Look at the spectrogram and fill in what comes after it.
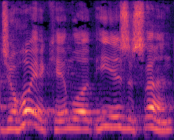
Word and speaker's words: Jehoiakim: All right, the first is Jehoiakim. Jehoiakim, if you are taking notes, let me spell it for you. It's J-E-H-O-I-A-K-I-M, Jehoiakim.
